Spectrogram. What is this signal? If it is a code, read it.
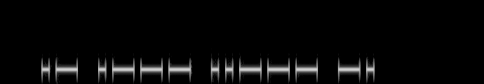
Morse code, heard as a keyed tone, about 17 wpm, 700 Hz. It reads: AJ2N
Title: USA Call Signs - 4 Characters - 3x Character Spacing - 17wpm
